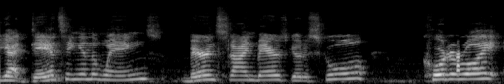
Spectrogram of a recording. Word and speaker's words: Berenstain: Is it Berenstain? That's the debate, isn't it? Berenstain. So my whole life, I always knew it as Berenstain. Can clearly see it, like in my memories of how it's spelled, but it's Berenstain. Berenstain, yeah. Which is wrong. There's a lot of conspiracy theories about parallel timelines involving Berenstain Bears. From Southern culture, and it's Bernstein Bears.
